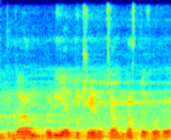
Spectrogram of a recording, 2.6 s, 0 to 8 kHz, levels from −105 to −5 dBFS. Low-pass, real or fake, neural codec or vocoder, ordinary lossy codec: none; real; none; none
